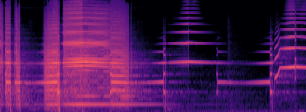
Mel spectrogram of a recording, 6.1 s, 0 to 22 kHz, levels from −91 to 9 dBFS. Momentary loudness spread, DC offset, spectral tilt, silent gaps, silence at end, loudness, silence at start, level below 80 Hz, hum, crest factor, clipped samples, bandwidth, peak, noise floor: 24 LU; under 0.1%; 0 dB/octave; none; 0 s; -23 LUFS; 0 s; -62 dBFS; none; 16 dB; under 0.1%; over 20 kHz; -12 dBFS; -53 dBFS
